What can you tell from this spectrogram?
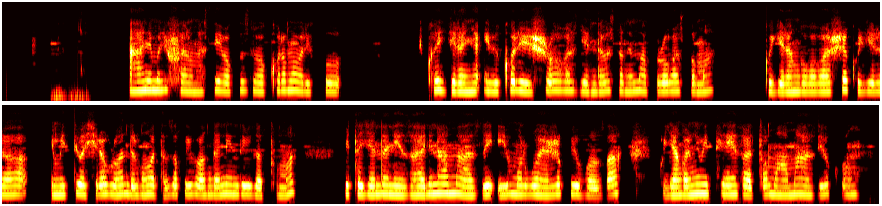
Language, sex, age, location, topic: Kinyarwanda, female, 25-35, Nyagatare, health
